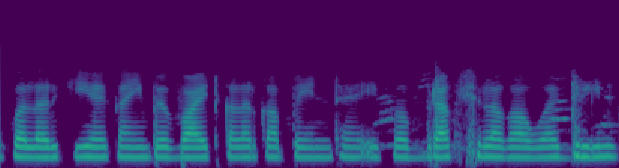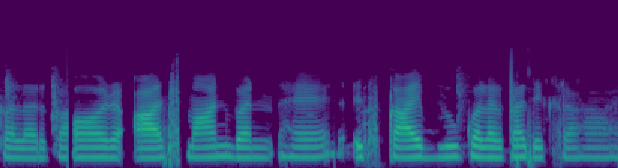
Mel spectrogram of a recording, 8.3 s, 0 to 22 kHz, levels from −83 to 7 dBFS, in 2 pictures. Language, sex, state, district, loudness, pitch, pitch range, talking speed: Hindi, female, Bihar, Kishanganj, -33 LUFS, 190 Hz, 185-195 Hz, 210 wpm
